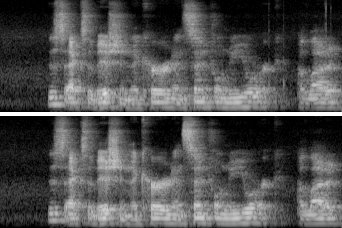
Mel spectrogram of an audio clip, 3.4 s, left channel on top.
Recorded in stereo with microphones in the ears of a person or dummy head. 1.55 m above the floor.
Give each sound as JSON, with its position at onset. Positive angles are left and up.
{"t": 0.5, "sound": "a man speaking", "side_deg": 15, "distance_m": 1.0}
